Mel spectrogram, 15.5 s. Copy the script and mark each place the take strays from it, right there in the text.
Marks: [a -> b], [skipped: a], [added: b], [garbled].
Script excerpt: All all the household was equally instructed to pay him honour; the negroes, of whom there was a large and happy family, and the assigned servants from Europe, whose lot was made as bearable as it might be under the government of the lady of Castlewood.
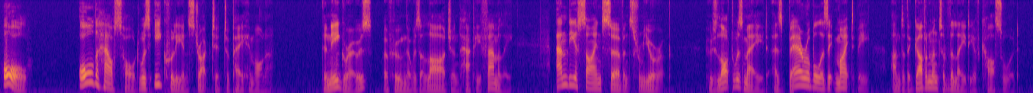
All all the household was equally instructed to pay him honour; the negroes, of whom there was a large and happy family, and the assigned servants from Europe, whose lot was made as bearable as it might be under the government of the lady of Castlewood.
